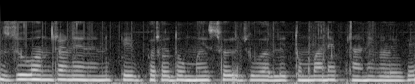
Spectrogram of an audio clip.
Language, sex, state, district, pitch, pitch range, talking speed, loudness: Kannada, male, Karnataka, Bellary, 200 Hz, 195-210 Hz, 130 wpm, -14 LUFS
